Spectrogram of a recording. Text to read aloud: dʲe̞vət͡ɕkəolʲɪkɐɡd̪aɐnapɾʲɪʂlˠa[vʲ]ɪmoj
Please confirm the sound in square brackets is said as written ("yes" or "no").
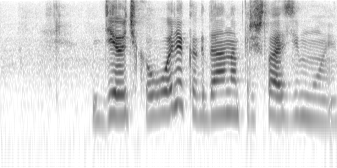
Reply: no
